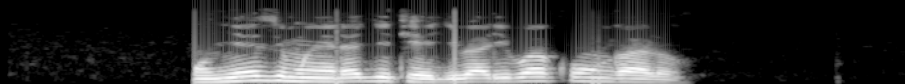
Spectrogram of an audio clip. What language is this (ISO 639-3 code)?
lug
